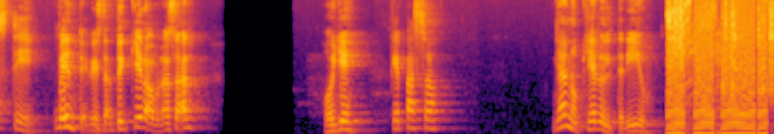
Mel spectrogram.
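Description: A young man speaks with animation into a clip-on microphone.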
